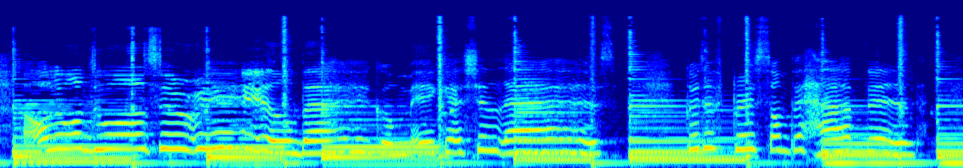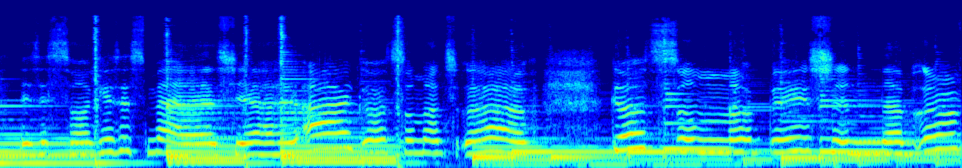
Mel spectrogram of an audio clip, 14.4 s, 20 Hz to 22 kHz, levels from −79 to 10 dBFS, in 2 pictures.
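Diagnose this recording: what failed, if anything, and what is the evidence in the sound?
The failure is an adaptive stream starting at a low bitrate, which sits at the network and codec stage. From 0.0 to 2.0 s the top end is thin and partly synthetic, with nothing above about 12.3 kHz and heavier codec artefacts. At 2.0 s the quality jumps up cleanly with no dropout. That behaviour points to the player opening on something like a 16 kbit/s HE-AAC rendition for a fast start, then switching to a roughly 96 kbit/s AAC-LC stream once it had measured the connection.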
